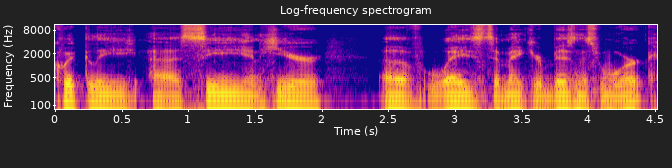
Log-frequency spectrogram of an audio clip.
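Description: A man's very deep, low voice with a Texan accent on a very clean recording with a silent background. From Texas Hill Country, Comfort. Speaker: construction company founder. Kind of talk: radio interview.

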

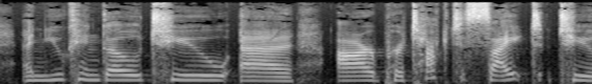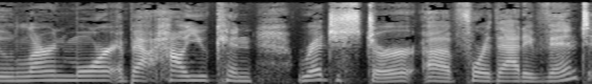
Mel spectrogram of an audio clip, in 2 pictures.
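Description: Against a quiet background, a woman with an unremarkable speaking voice talks in fairly even intonation, the sound dry and close with no echo. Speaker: radio host and nonprofit founder. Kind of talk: radio interview. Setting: radio studio. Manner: warm, friendly, laughs often.

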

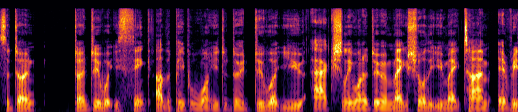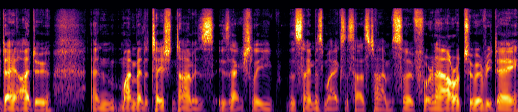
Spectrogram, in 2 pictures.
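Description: This man has an Australian accent and a very deep, low pitch, speaking at a fairly quick pace. The recording is very clean and the background silent. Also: ordinary pitch variation. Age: 50s. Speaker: financier. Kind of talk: interview.

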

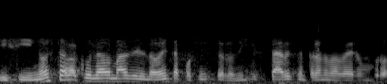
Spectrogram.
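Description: A man's unremarkable speaking voice with lively intonation at a fairly quick pace. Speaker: infectious disease doctor. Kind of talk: phone interview.

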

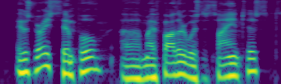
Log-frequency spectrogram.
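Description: There is a somewhat breathy quality to this man's voice, which shows ordinary pitch variation. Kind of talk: radio interview.

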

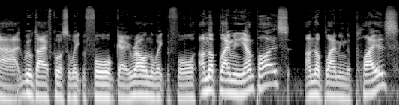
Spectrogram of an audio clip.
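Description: Speaking with an Australian accent, a man uses a medium pitch, ordinary pitch variation and a moderate pace. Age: 30s. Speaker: former footballer, football pundit. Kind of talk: casual chat.

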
